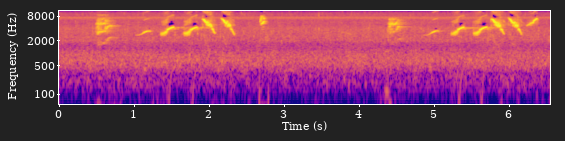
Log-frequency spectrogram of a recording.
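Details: Double-collared seedeater singing the Tui Tui Zel Zel song style, with pauses between phrases, used to teach young birds and for tournaments: a rapid run of rising whistled notes and sharp buzzy strokes, a pause, then the phrase again.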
